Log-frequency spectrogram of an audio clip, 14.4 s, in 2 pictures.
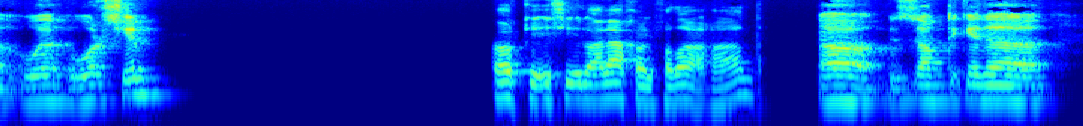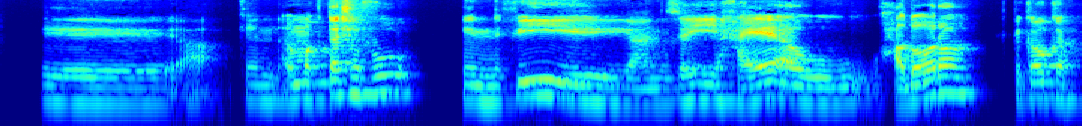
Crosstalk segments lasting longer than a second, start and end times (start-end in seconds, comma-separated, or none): none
